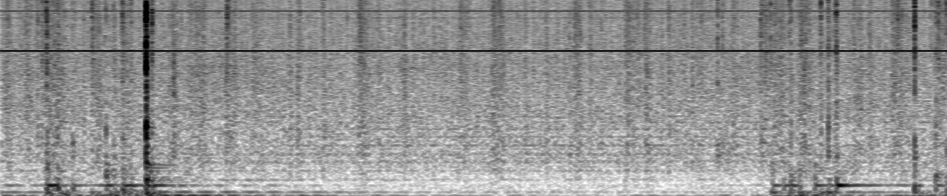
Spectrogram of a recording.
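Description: Fingertips with short blue-painted nails type on the plastic keys of a backlit laptop keyboard, making soft, irregular clicking taps. The taps cluster at the start and end with a quieter stretch in the middle, over a steady low hum and a faint high tone.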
